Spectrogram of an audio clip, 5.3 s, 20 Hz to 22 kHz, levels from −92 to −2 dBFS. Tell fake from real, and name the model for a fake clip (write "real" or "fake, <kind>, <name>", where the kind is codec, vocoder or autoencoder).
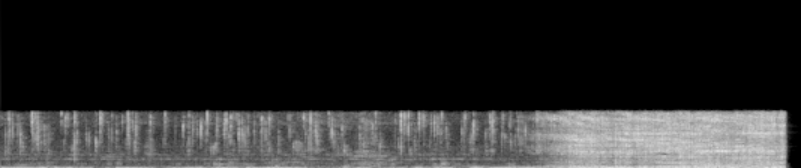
fake, vocoder, BigVGAN v2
